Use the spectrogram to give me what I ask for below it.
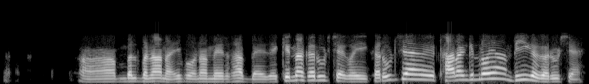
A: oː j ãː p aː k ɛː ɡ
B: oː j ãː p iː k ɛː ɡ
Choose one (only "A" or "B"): B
